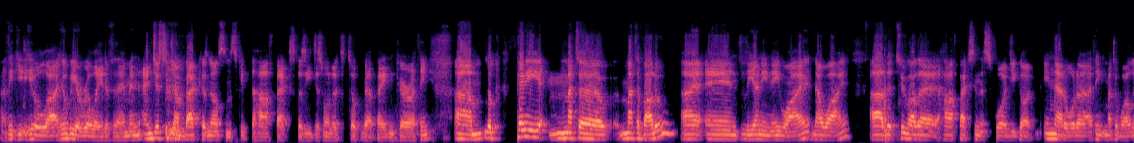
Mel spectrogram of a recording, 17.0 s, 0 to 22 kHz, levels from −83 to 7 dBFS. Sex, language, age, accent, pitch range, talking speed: male, English, 30-49, Australian, 105-125 Hz, 205 wpm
